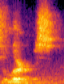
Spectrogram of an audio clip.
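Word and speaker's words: Telarus: vice president of corporate marketing for its hilarious pronounced talaris and my goal really is to help with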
